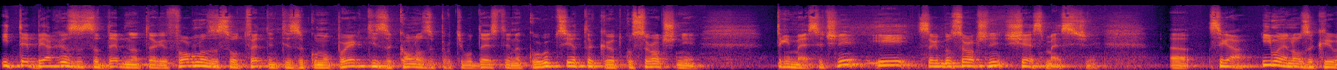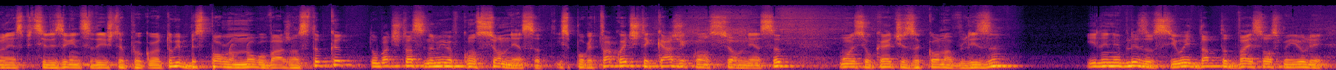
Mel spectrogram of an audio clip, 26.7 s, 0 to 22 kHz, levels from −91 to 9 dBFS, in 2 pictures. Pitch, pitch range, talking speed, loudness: 140 Hz, 115-160 Hz, 140 wpm, -16 LUFS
